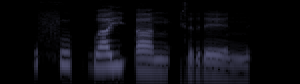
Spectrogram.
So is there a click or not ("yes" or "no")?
no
